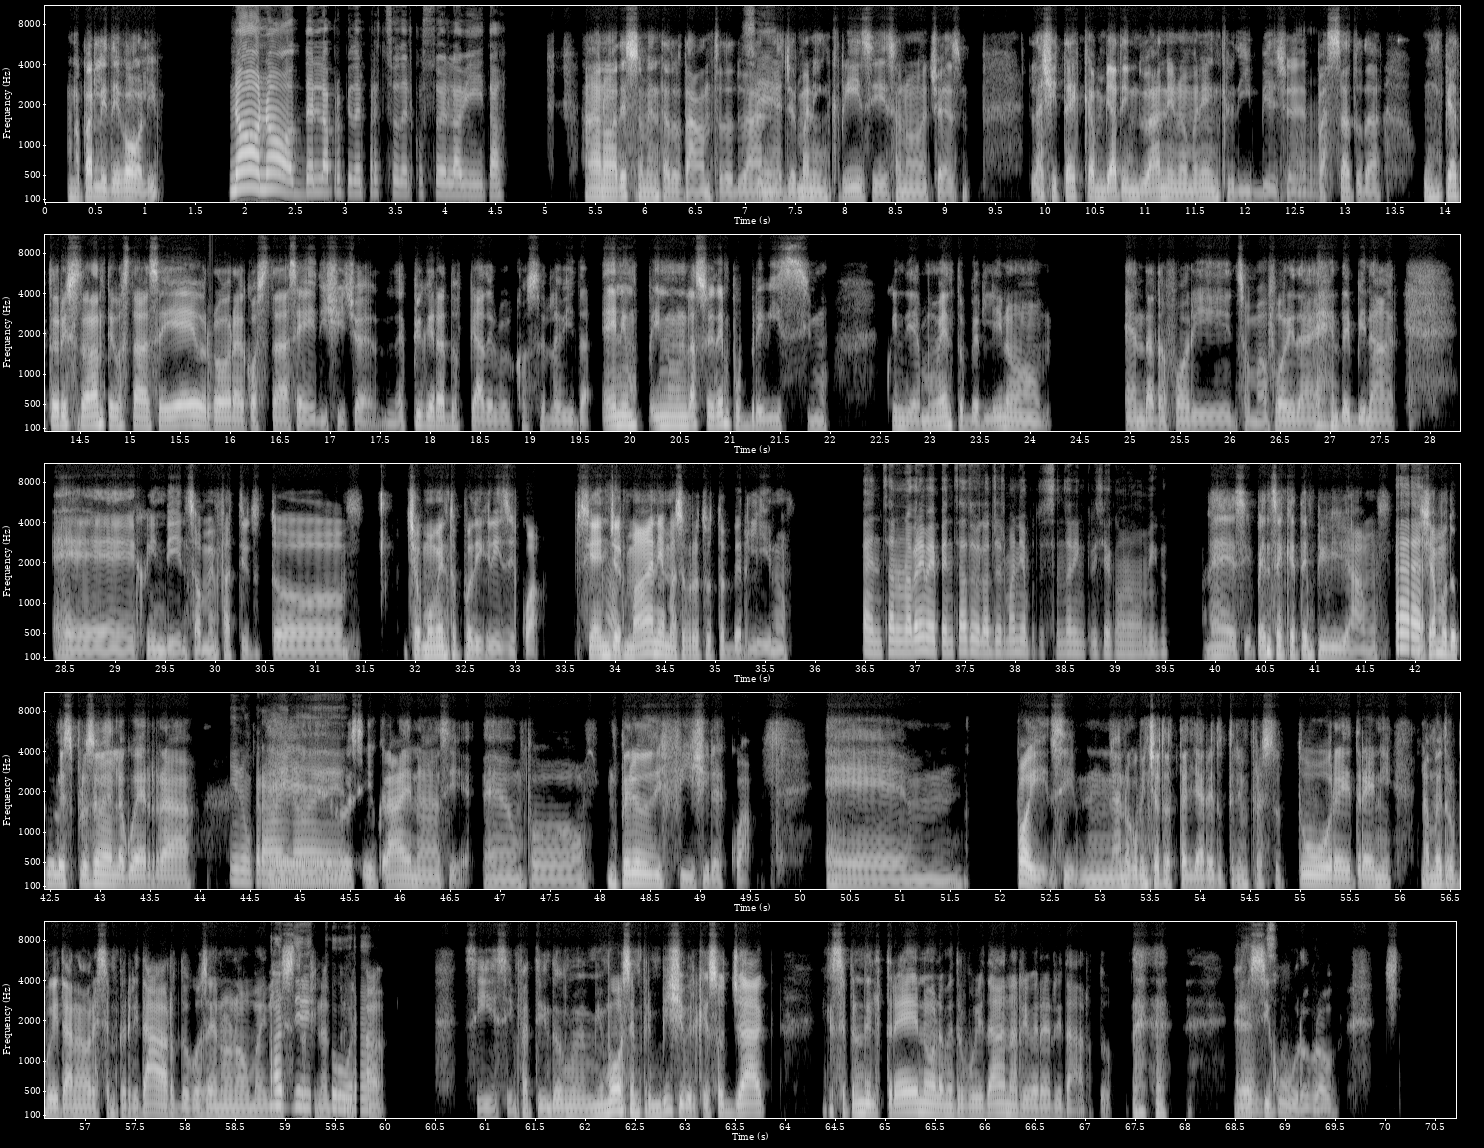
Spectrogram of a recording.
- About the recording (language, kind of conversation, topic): Italian, unstructured, Come ti prepari ad affrontare le spese impreviste?
- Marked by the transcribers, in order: "proprio" said as "propio"; "cioè" said as "ceh"; "Cioè" said as "ceh"; "cioè" said as "ceh"; laughing while speaking: "dai"; tongue click; "avevo" said as "aveo"; chuckle; other background noise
